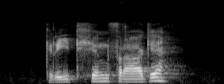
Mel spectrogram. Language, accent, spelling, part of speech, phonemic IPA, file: German, Austria, Gretchenfrage, noun, /ˈɡʁeːtçənˌfʁaːɡə/, De-at-Gretchenfrage.ogg
- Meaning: 1. a question as to the addressee's religiosity or belief in God 2. a question that goes to the core of an issue, especially by exposing fundamental conflicts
